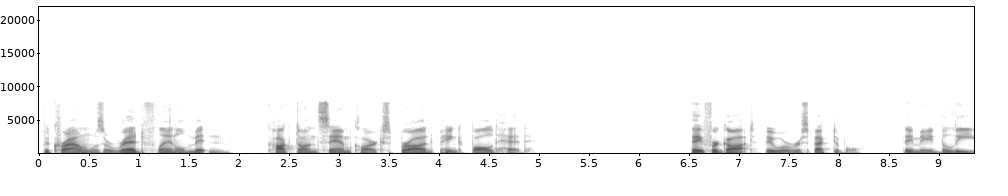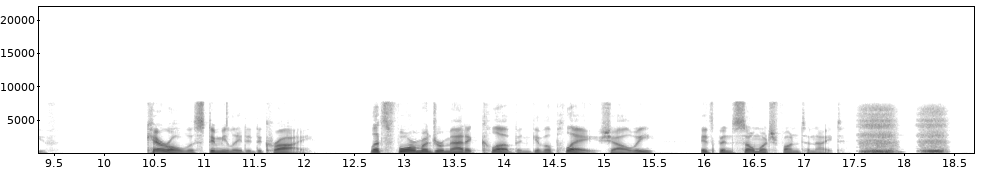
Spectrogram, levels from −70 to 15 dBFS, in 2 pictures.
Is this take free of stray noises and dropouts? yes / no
no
